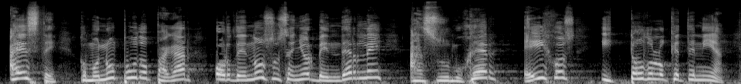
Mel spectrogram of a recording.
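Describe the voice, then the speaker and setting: A man with a Bolivian Spanish accent preaching a sermon as pastor, reading scripture aloud and repeating words as he searches for phrasing. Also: a little mellow. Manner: preaching with rising emphatic pitch when reading scripture.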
